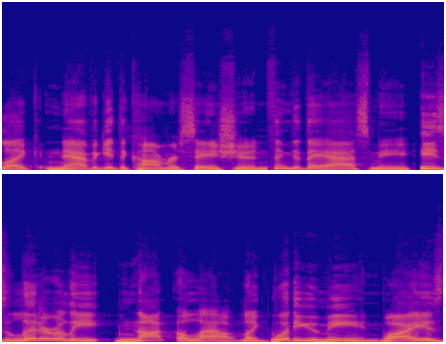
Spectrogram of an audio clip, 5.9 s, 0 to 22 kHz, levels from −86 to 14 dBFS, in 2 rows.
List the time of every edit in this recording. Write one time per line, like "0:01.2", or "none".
0:01.8
0:04.9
